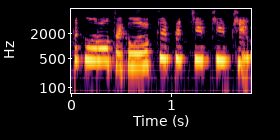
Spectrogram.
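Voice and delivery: very high clucking cheep chant; hammed-up hen chatter; chicken ladies. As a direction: cluck like gossiping hens. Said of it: "sounds like they're, like, chickens".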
